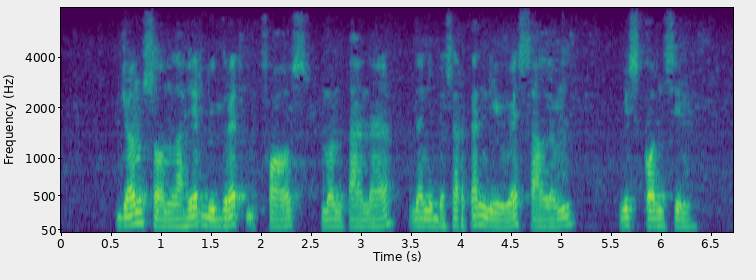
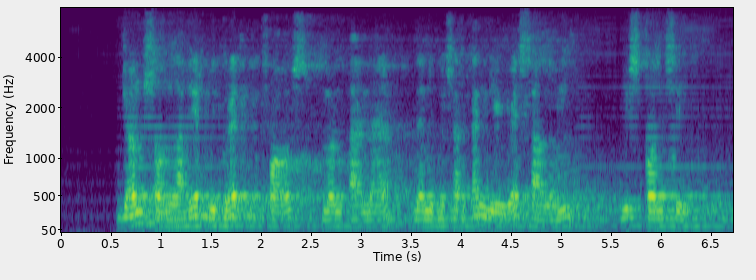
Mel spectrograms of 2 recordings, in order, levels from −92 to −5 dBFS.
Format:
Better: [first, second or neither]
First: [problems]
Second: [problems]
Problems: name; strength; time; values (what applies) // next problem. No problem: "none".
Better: first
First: none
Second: noise reduction (neural separator model SepFormer DNS4)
